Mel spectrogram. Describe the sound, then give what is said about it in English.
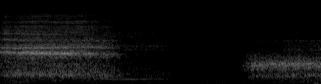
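A deep breath drawn using the belly and chest: a faint, long, airy rush of breath, a short silence, then a second breath begins. “So use your belly and use your chest to inhale fully.”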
